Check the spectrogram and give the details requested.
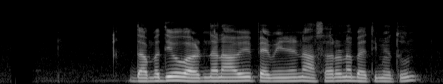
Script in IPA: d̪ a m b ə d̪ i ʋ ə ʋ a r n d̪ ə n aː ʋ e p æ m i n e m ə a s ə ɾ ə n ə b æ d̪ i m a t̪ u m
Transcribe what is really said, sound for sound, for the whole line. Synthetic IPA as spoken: d̪ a m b ə d̪ i ʋ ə ʋ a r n d̪ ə n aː ʋ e p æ m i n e n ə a s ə ɾ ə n ə b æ t̪ i m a t̪ u n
